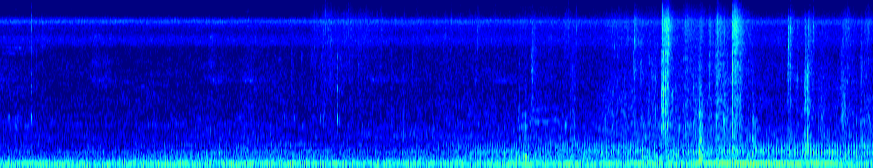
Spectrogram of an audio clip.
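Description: A steady, low motor-like drone with a constant high whine over it. A few sharp crackles come near the end.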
